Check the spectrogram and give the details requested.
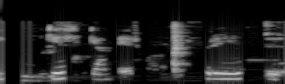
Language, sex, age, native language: Icelandic, female, 9, Icelandic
